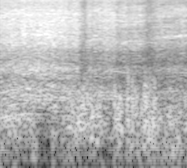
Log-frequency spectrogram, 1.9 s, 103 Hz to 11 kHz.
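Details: Syma X8HG quadcopter after dropping from the air: steady high buzzing motor whine, slightly rough and uneven, drifting forward; bent motor shaft or damaged prop suspected, not confirmed.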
